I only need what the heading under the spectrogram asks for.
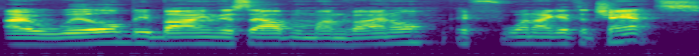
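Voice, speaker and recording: In a Southern US accent, a man speaks at a fairly slow pace. His pitch sits in the medium range. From Kentucky, small town. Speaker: music reviewer. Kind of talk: album review monologue. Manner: halting, many fillers.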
